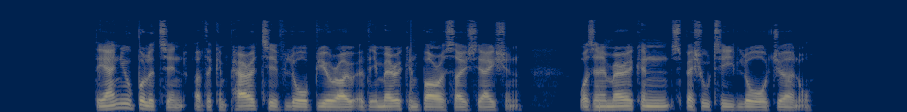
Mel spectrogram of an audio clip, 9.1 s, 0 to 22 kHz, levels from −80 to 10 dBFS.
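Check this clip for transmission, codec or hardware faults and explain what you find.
Two faults stand out in this speech: codec damage throughout, and one brief skip early on.

Throughout the clip there is MP3 compression, with plainly audible damage. The watery, swirling texture and the hard treble ceiling are likely the result of a low-bitrate MP3 encode, consistent with roughly 40 kbps. The encoder discards everything above 10.6 kHz and lets weak spectral detail flicker between frames. On a spectrogram this shows as a flat cutoff and speckled, patchy high bands.

At 1.39 s, just before "of the", there is a dropped buffer (overrun). A few milliseconds of samples were likely overwritten before the program could collect them, so the surrounding audio is spliced directly together. This is heard as a jump in the sound. In the waveform it appears as an abrupt discontinuity with no silent gap.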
